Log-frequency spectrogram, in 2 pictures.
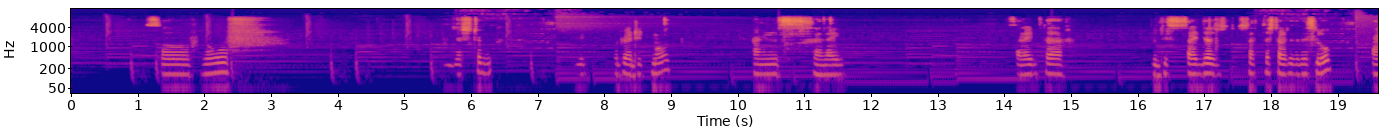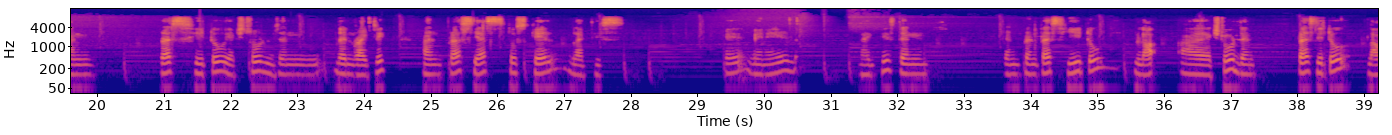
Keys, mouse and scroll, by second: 1.3-1.6 scroll up 1, 2.5-3.7 scroll down 1, 3.7 click, 5.6-7.0 middle drag, 7.0 click, 8.1 click, 10.0-11.1 scroll down 1, 11.8 alt+click, 13.0 click, 13.3 double click, 14.4 alt+click, 16.1 scroll up 1, 16.4 shift+middle click, 20.9 typing, 24.0 right click, 25.7 s, 33.8 e, 33.9 e.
